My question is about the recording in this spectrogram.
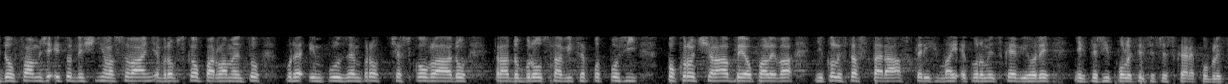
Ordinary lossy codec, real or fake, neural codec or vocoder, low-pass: none; real; none; 3.6 kHz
